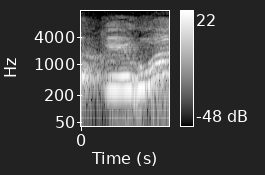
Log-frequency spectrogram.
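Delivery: mocking Haryanvi echo, rising question; Haryanvi नकल. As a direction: throw it back mockingly in Haryanvi. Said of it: "वो बंदा मुझे देखते ही हंस दिया". (हरियाणवी में मज़ाक उड़ाते हुए)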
